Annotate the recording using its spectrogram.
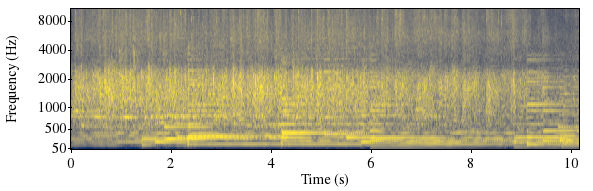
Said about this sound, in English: Why don't you clap your hands unto the Lord, and somebody lift up a shout of praise and hallelujah.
